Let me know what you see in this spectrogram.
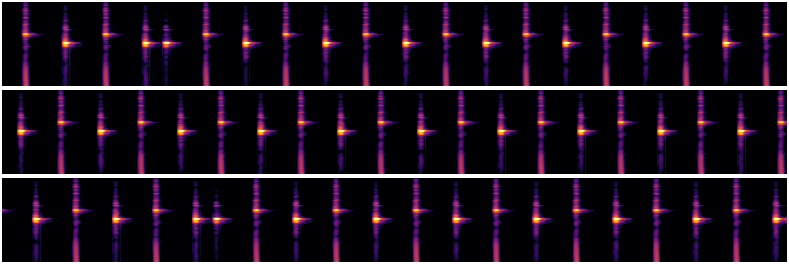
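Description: Clock ticking: an even, steady tick-tock of sharp clicks, about two a second.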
